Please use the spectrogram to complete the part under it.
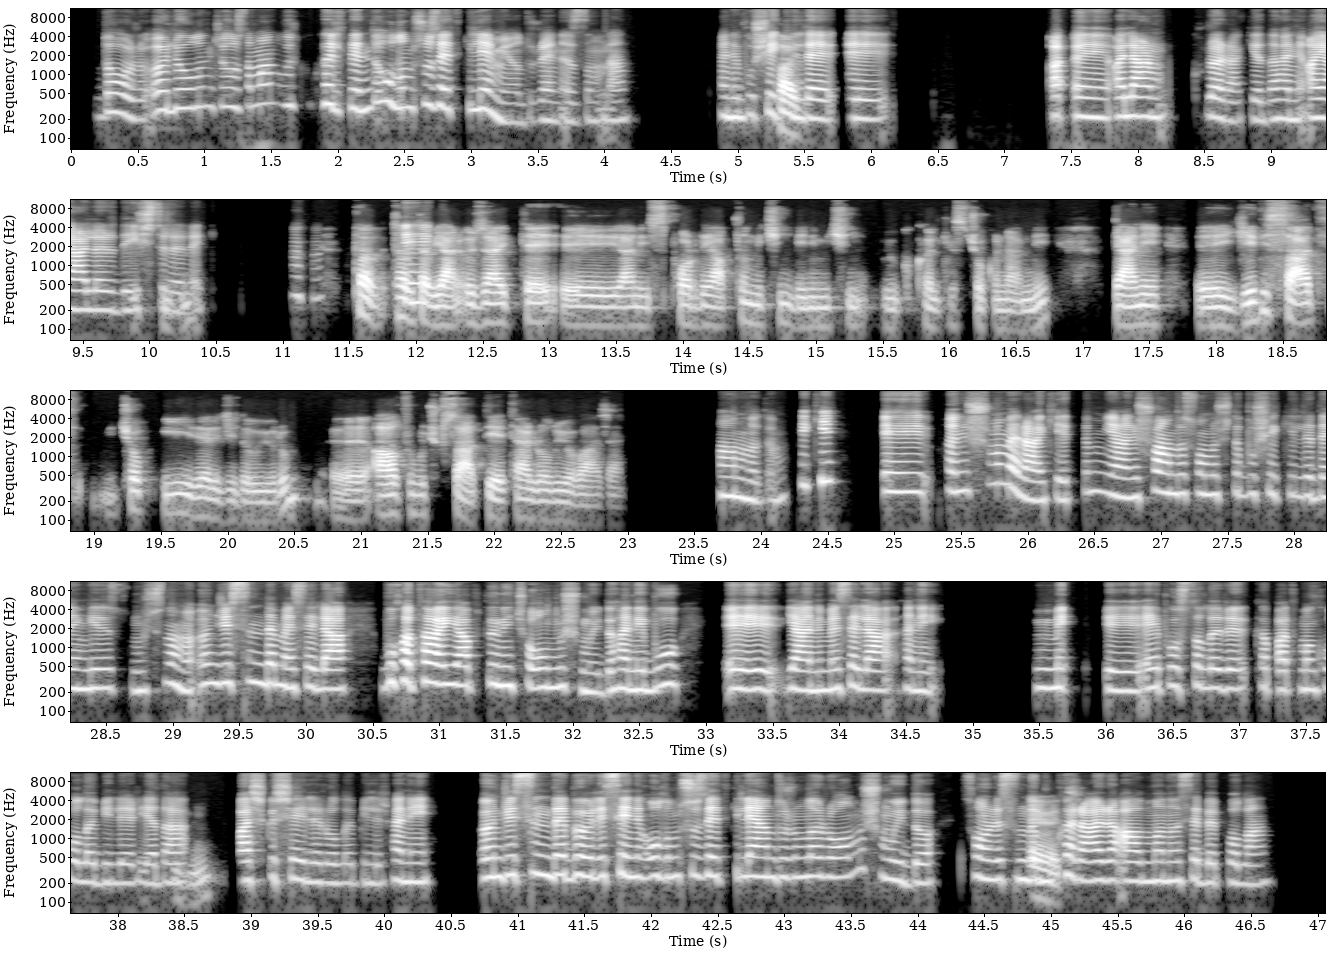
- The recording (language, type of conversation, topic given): Turkish, podcast, İş ve özel hayat dengesini nasıl kuruyorsun, tavsiyen nedir?
- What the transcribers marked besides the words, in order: other background noise; tapping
